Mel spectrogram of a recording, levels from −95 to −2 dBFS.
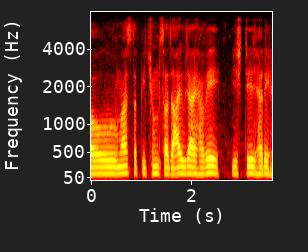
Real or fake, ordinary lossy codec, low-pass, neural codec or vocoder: real; none; 7.2 kHz; none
